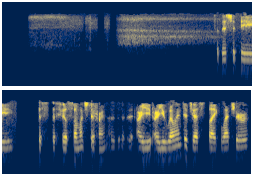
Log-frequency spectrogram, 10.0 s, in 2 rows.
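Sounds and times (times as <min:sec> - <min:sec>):
group taking a deep breath in together: 0:00.5 - 0:04.4
speech: 0:04.3 - 0:09.9.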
